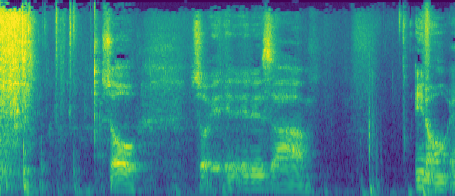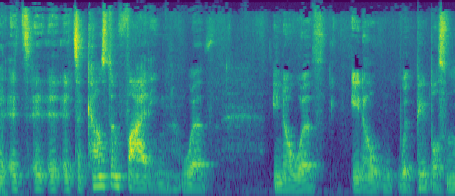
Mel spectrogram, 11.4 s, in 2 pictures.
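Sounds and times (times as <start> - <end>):
tap water running while someone washes their hands: 0.0 - 1.3
speech: 1.4 - 1.8, 2.4 - 4.0, 5.2 - 8.4, 9.1 - 11.3.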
